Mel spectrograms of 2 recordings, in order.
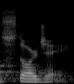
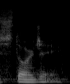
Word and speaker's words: storge: so here's these other two one is called storjay or some might say storge but it mostly pronounces it is storje and this is a family love you see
